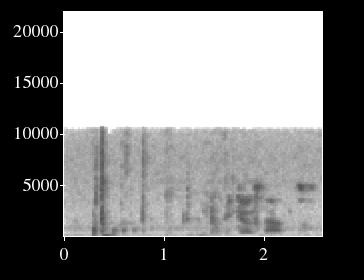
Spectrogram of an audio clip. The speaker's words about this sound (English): Roll 3 dice. I'm gonna need you to roll 3 dice.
